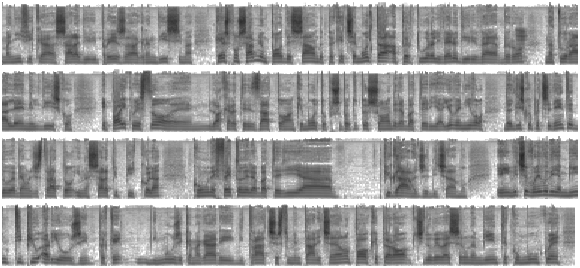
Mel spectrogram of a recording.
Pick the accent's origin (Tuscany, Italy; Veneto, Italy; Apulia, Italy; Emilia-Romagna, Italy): Veneto, Italy; Verona; perché poi vengo da Verona e quindi nel negozio buono cittadino, potremmo dire.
